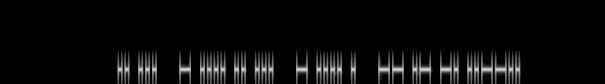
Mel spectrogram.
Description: Morse code, heard as a keyed tone, about 34 wpm, 700 Hz. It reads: IS THIS THE MAN?
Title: Sentences from Top 200 Words 35wpm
